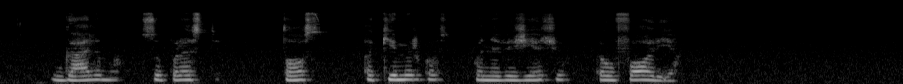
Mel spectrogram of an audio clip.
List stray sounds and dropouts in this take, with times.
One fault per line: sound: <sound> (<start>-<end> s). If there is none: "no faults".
no faults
